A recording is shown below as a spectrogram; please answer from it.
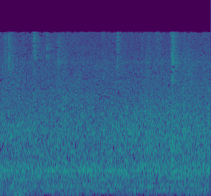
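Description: Steady hiss of room noise with a faint steady hum, and a couple of faint ticks.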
